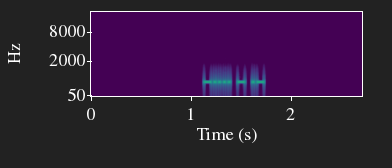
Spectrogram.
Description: Morse code, heard as a keyed tone, about 50 wpm, 700 Hz. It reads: 6TA
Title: All Cut Numbers - 3-Digit 50wpm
